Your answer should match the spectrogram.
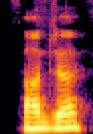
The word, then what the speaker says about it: Sonja: Sonja. – Oh, is that the Sonia. Y is silent? – The J is silent.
